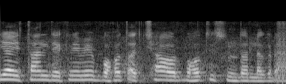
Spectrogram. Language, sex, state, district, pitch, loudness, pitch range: Hindi, male, Uttarakhand, Uttarkashi, 195 Hz, -18 LUFS, 180-210 Hz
